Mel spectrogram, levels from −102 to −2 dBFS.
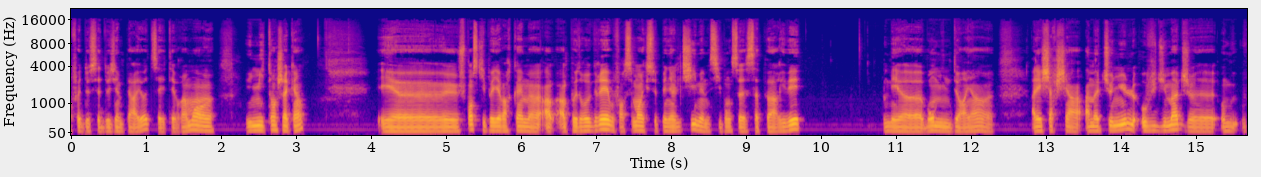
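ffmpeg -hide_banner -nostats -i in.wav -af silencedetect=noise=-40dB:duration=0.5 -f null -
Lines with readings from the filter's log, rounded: silence_start: 9.73
silence_end: 10.52 | silence_duration: 0.79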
